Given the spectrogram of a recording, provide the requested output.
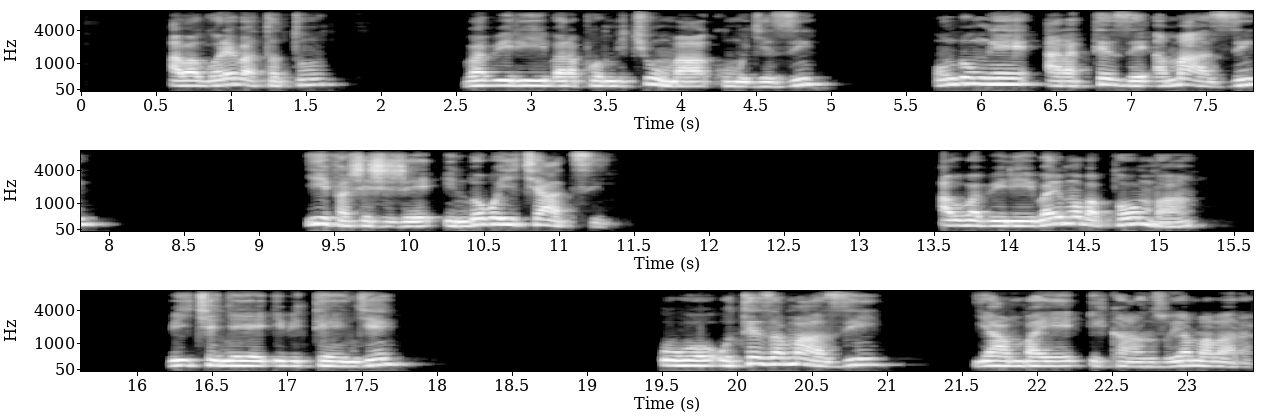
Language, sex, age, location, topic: Kinyarwanda, male, 25-35, Huye, health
